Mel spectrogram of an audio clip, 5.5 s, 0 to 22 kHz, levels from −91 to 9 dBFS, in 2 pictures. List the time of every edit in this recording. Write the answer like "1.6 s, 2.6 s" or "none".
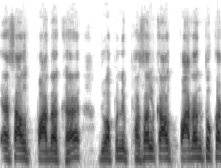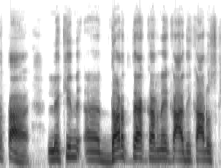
none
